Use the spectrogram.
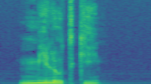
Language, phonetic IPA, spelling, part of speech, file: Polish, [mʲiˈlutʲci], milutki, adjective, Pl-milutki.ogg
